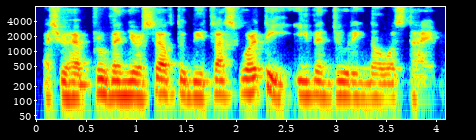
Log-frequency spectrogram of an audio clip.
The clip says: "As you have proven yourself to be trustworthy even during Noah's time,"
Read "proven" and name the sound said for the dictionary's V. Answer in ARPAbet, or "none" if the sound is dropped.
V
